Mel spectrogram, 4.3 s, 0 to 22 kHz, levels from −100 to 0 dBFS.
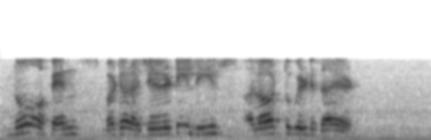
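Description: Nothing here trips any of the usual alarms, since the speech runs along without a single moment that gives a listener pause.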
